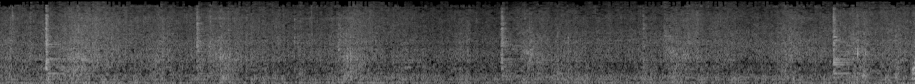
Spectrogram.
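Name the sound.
cauliflower and potato being fried and stirred in pan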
